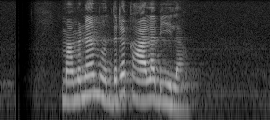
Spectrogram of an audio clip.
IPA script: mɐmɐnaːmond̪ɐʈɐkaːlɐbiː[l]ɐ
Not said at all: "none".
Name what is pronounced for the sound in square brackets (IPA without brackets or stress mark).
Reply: l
